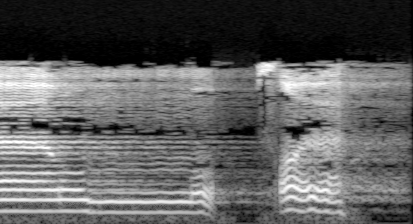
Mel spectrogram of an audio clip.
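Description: A man chanting Qur'an recitation (tajwid) in long held notes, then a short wavering, ornamented note about three seconds in that dies away, closing the last verse of the surah.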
